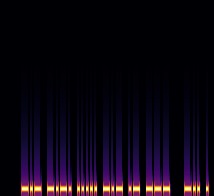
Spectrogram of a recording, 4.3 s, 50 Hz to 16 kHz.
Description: Morse code, heard as a keyed tone, about 28 wpm, 700 Hz. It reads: KC5KAO DE
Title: USA Callsign DE Callsign 28wpm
